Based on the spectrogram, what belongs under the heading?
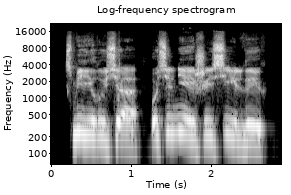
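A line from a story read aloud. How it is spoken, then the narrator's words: Nasal, terrified pleading. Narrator (Russian): Гнусаво взмолился Эфрит, с ужасом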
